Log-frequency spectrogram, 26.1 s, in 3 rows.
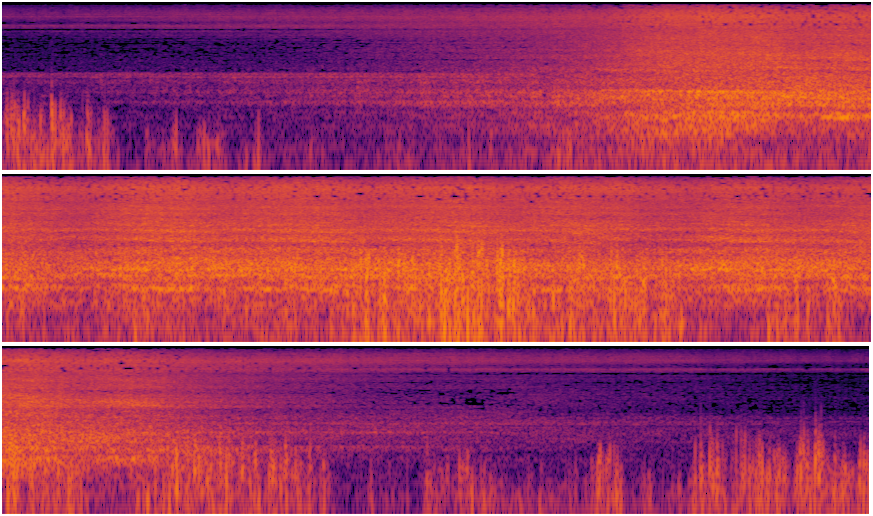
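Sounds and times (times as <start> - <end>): train wheels rumbling on rails: 3.8 - 22.3.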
